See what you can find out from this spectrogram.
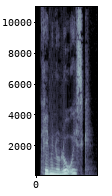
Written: kriminologisk

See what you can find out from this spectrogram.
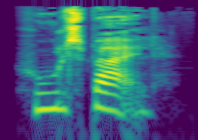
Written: hulspejl

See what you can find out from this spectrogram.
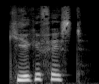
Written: kirkefest

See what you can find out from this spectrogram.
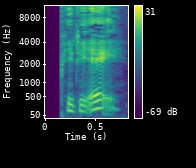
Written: PDA

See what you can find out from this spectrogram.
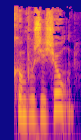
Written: komposition

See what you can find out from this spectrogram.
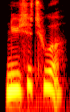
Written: nysetur

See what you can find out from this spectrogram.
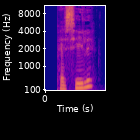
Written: persille

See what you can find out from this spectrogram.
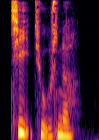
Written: titusinder

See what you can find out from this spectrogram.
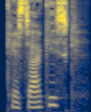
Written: kasakhisk

